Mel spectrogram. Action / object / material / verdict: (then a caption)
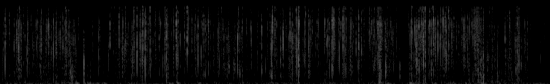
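scrape / plastic wrapper around biscuits / plastic / none. A gold plastic wrapper full of round sandwich biscuits is crinkled and rubbed with the fingertips close to the microphone. It makes a steady, dense stream of bright, crisp crackles and rustles, with almost no low end. The loudness rises and falls throughout, with a louder burst near the end.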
